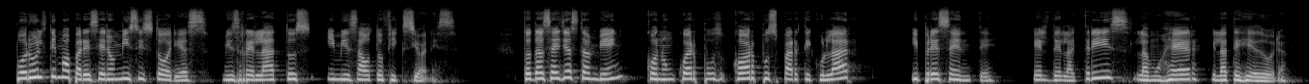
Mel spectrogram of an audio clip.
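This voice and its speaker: A woman's fairly high voice with a Brazilian accent, lively intonation and a fairly slow pace, at very even loudness, in a very clean recording with a silent background and a dry, close sound with no echo. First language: Portuguese (speaking Spanish). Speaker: actress and theatre researcher. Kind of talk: conference talk. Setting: conference panel with audience. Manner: formal.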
